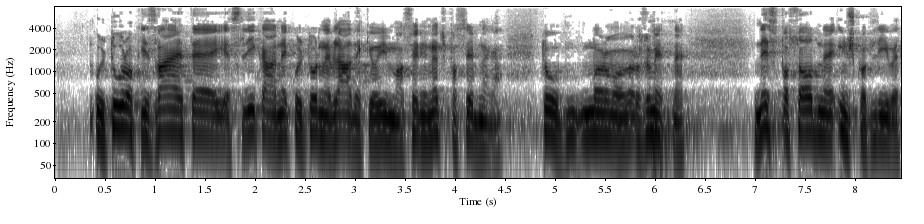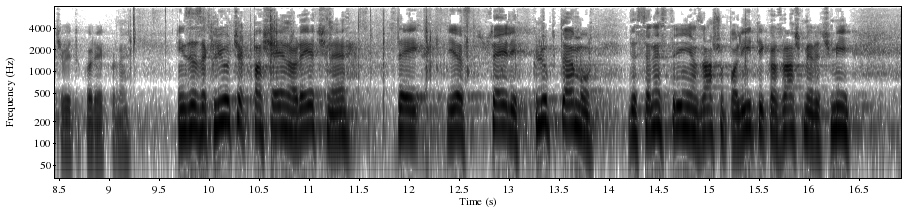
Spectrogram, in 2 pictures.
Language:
Slovenian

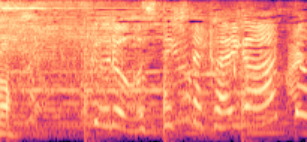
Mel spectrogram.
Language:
Japanese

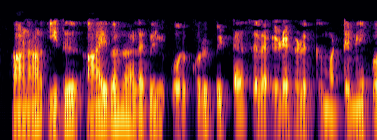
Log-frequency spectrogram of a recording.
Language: Tamil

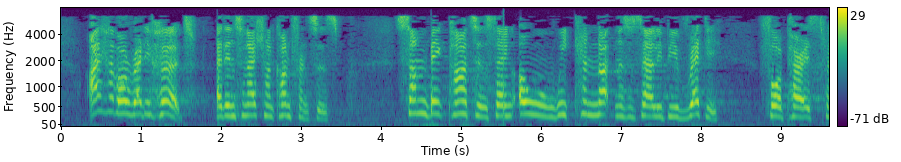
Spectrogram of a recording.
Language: English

